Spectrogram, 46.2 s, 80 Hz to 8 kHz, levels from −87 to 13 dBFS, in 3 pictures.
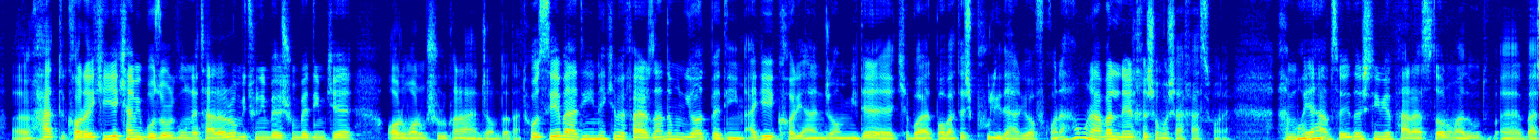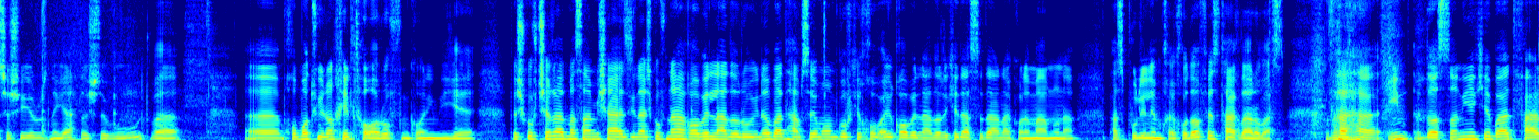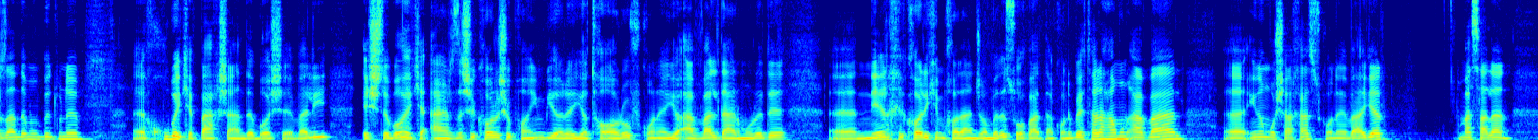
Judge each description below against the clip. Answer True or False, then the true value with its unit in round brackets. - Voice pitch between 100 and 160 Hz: True (140 Hz)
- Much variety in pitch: True (6.2 semitones)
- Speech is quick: True (185 wpm)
